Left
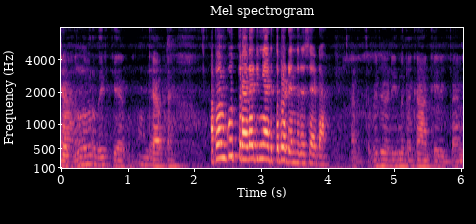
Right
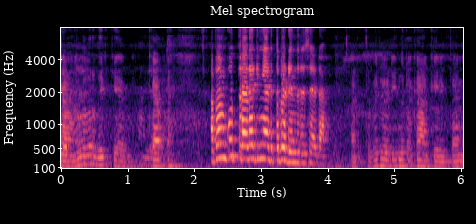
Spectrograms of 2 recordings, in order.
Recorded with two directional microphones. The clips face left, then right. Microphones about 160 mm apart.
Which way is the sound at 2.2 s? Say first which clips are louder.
Left 3 dB; centre (ahead or behind).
